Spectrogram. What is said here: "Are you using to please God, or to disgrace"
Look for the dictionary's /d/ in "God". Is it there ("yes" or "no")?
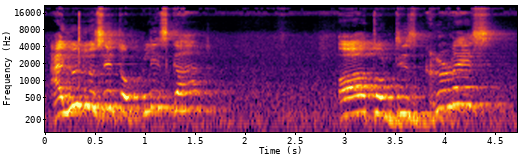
yes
